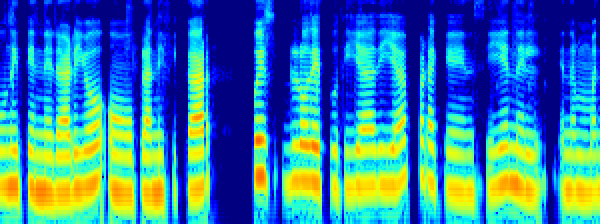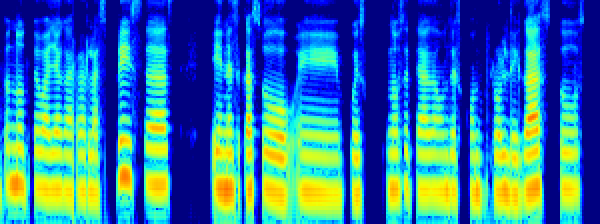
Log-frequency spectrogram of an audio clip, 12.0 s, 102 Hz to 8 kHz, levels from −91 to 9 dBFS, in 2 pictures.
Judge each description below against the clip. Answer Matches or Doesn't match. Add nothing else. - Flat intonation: Matches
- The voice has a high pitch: Matches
